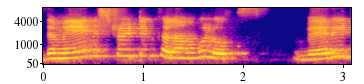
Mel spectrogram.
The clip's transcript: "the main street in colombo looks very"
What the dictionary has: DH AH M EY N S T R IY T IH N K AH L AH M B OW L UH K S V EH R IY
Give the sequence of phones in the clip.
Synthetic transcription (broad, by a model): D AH M EY N S T R IY T IH N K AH L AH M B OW L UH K S V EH R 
